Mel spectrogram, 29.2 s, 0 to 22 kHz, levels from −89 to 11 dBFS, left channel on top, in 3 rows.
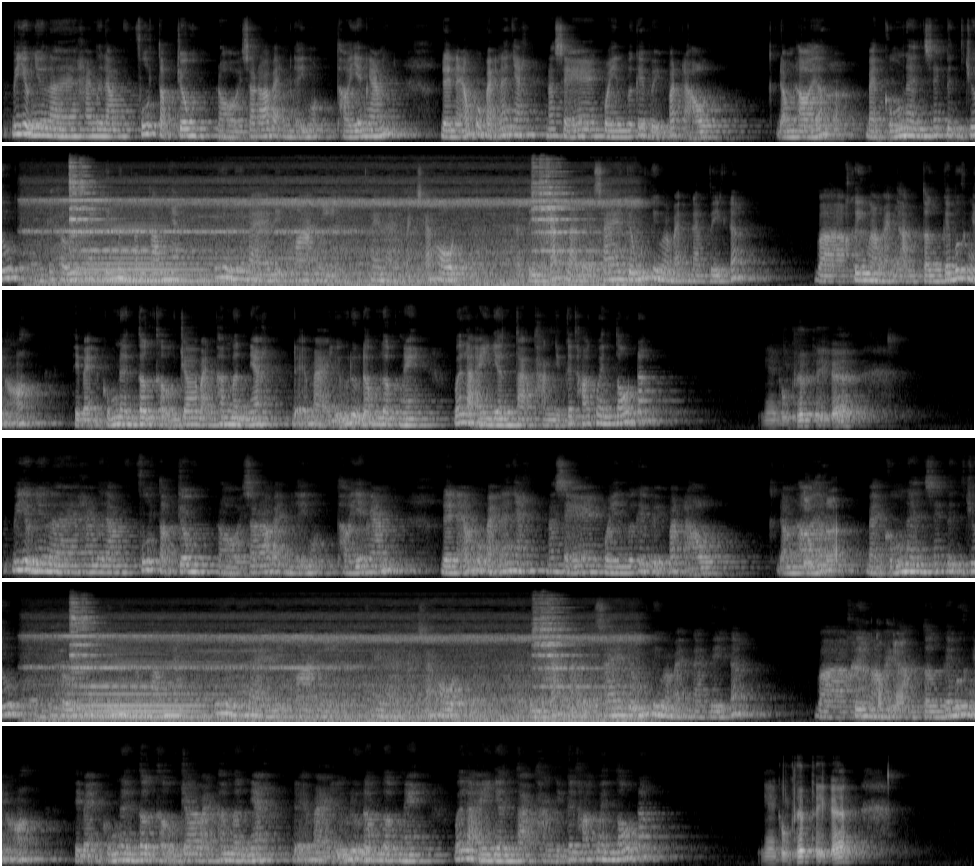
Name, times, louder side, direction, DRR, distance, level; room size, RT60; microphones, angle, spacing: voice 1, 0.1-3.9 4.4-7.1 7.7-8.3 8.6-11.6 11.8-13.1 13.4-14.4 14.9-17.2 17.9-19.8 20.2-23.6 24.0-25.9, left 1 dB, 75° left, 4 dB, 0.7 m, -28 dB
voice 2, 8.0-8.4 18.2-18.8 27.1-28.4, right 5 dB, 70° right, 9 dB, 0.4 m, -30 dB
sound 1, 9.9-16.1, left 2 dB, 35° left, 0.9 m, -29 dB
Bowed string instrument, 10.2-16.3, equal, 15° left, 1.3 m, -33 dB
4.7 x 3.0 x 3.5 m, 0.93 s
head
